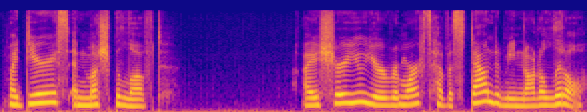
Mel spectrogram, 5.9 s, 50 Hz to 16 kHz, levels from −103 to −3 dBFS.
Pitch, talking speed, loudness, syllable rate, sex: 230 Hz, 165 wpm, -15 LUFS, 5.9 syllables/s, female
